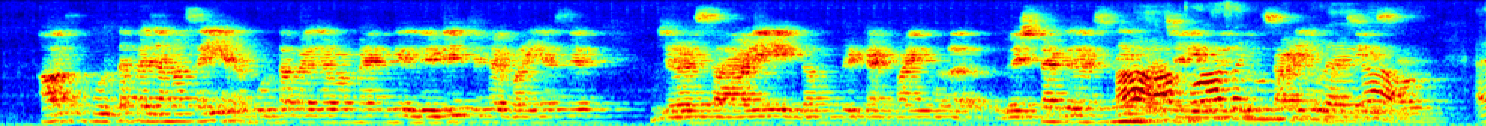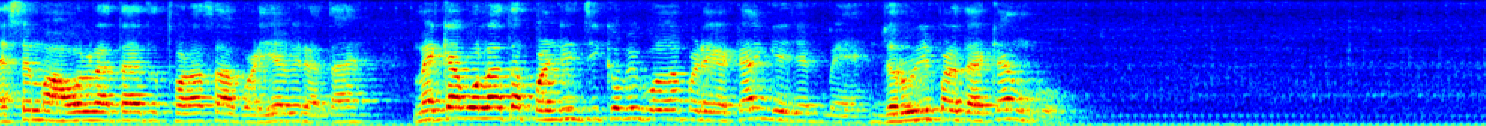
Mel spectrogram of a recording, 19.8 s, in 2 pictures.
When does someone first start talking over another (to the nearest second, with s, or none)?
7 s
